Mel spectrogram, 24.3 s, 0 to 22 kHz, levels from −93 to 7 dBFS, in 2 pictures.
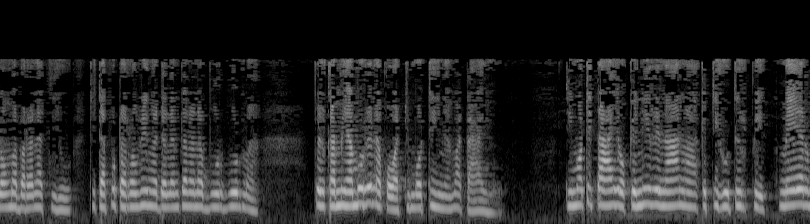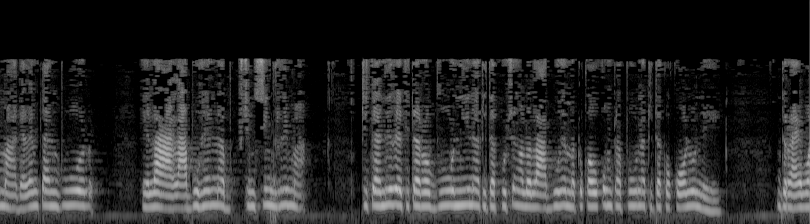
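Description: From start to finish the speech sounds dull and smeared, with nothing above about 8.3 kHz and a fizzy, warbling edge on sibilants and held vowels. This is likely AAC compression, with AAC-LC squeezed hard enough that its hearing model discards the top band and quantises the remaining frequency lines coarsely, leaving audible holes and swirl. The damage is plainly audible and fits a low bitrate of around 24 kbps.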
